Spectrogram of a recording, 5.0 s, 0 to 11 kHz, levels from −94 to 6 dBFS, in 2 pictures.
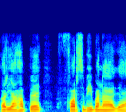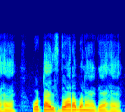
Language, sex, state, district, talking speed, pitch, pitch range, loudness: Hindi, male, Jharkhand, Ranchi, 165 wpm, 135 Hz, 125-145 Hz, -19 LUFS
